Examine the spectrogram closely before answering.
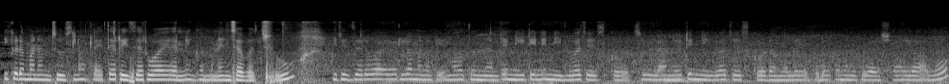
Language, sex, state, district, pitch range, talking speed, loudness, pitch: Telugu, female, Andhra Pradesh, Annamaya, 205-230 Hz, 140 wpm, -19 LUFS, 215 Hz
